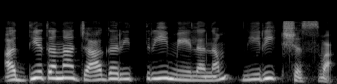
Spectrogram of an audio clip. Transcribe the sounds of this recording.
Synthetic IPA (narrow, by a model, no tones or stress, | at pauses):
ɐd̪ʱjɐt̪ɐnɐd͡ʒaːɡɐɾit̪ɾiːmɛːlɐnɐmniɾiːkʂɐsʋɐ̰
